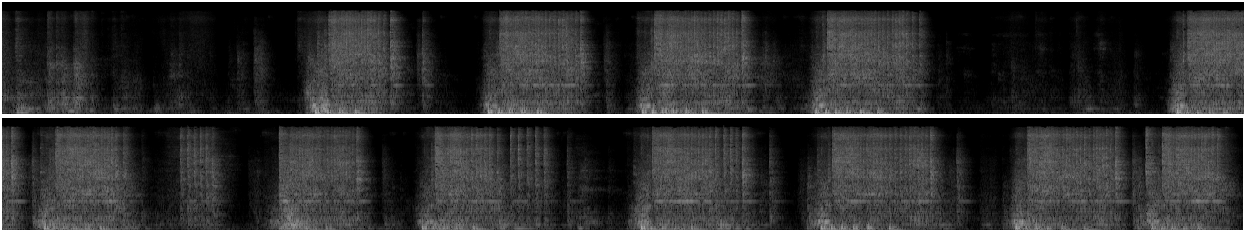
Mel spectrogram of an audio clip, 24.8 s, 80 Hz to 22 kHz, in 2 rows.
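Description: A 50cc mini chopper's small engine being kick-started about a dozen times, each kick turning it over for about a second without it catching and running. The owner puts the failure to start down to a filthy carburettor.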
